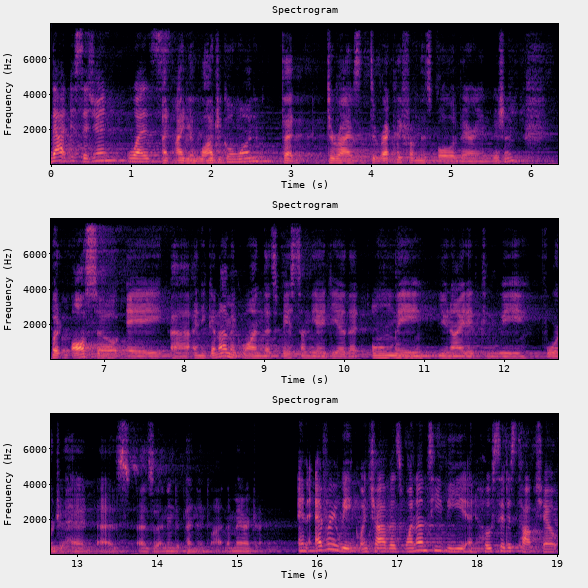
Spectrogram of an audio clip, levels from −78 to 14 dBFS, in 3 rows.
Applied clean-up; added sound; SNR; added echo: none; none; none; reverberation time 2.4 s.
